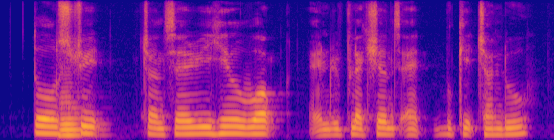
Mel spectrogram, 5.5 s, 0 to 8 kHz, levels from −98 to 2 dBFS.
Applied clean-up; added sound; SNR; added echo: neural mask model RNNoise.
